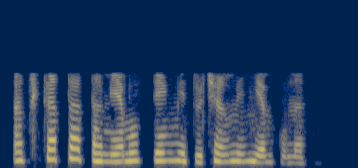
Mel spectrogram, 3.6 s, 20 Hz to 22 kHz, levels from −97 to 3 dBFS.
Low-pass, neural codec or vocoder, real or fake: 3.6 kHz; none; real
